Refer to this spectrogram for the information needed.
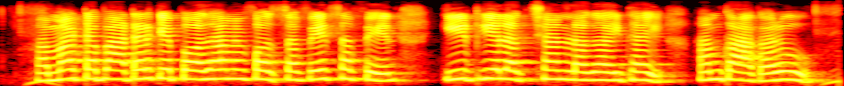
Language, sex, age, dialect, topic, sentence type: Magahi, female, 56-60, Western, agriculture, question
